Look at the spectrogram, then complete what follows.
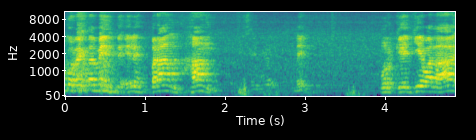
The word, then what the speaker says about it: Branham: Señor, la otra le decía, si nosotros decimos Branan, no está bien pronunciado. Branan. Si decimos Branan, no estamos pronunciando la H. Pero si lo pronunciamos correctamente, él es Bran Han porque él lleva la H de Elohim.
